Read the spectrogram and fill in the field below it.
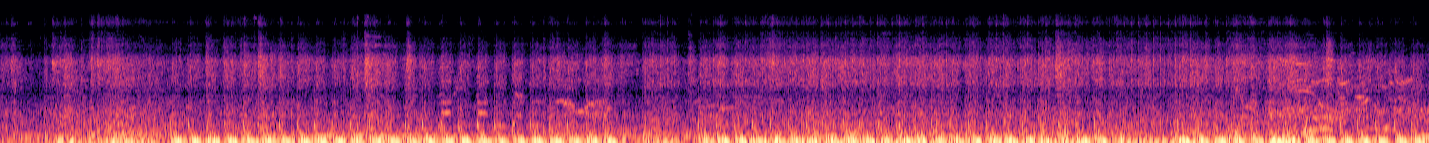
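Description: An armoured truck's engine rumbles steadily as it drives along.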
